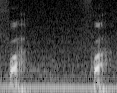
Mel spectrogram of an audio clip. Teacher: Fa itu seperti F, di menghembuskan napas terlebih dahulu, ada anginnya, baru diiringi dengan makharijul huruf, diiringi dengan bacaan atau suara seperti fa, bukan pa ya, tapi fa.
